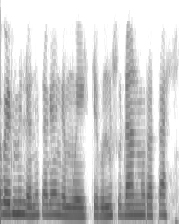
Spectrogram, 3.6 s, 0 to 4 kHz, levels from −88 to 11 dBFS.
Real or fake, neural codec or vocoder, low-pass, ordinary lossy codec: real; none; 3.6 kHz; Opus, 64 kbps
